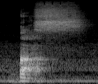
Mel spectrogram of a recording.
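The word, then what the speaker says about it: bus: So when you pronounce U, you are not expected to round your lips. So you are expected to spread your lips. So this is pronounced bas, bas.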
